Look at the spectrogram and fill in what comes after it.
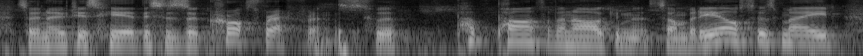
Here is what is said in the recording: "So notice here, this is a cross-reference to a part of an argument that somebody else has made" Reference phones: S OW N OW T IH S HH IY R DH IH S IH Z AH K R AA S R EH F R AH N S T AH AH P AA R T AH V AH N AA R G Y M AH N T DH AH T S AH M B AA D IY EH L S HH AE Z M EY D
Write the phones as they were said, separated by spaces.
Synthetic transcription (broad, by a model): S OW N OW T IH S HH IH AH DH IH S IH Z AH K R AA S R EH F R AH N S T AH AH P AA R T AH V AH N AA G Y M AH N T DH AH T S AH M B AA D IY EH L S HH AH Z M EY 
